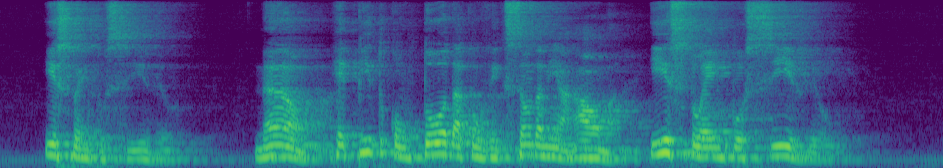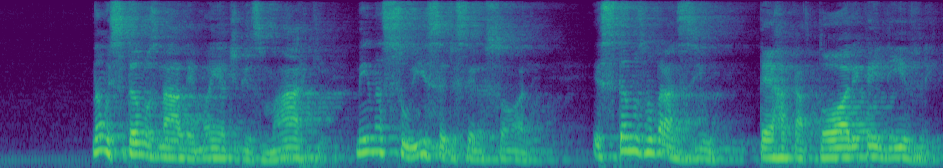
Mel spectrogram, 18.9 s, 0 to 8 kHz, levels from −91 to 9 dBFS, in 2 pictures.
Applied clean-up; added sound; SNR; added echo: none; none; none; reverberation time 1.4 s.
